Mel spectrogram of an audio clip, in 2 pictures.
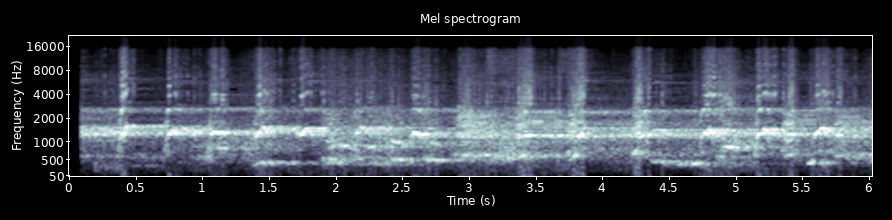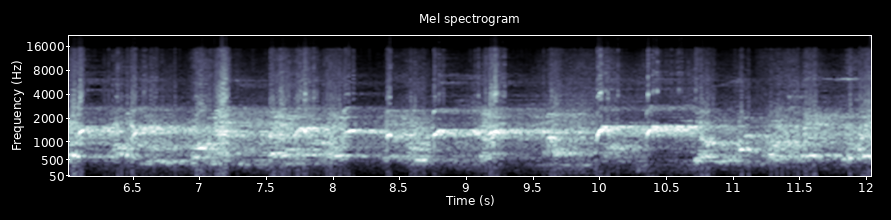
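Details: Many dogs barking together at a kennel or boarding facility, a dense, continuous chorus of overlapping sharp barks and yips with no pause, loud throughout.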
